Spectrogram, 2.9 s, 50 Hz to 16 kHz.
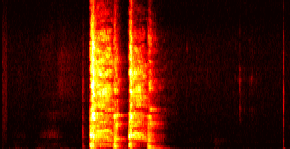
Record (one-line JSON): {"cough_length": "2.9 s", "cough_amplitude": 10851, "cough_signal_mean_std_ratio": 0.31, "survey_phase": "beta (2021-08-13 to 2022-03-07)", "age": "45-64", "gender": "Male", "wearing_mask": "No", "symptom_none": true, "smoker_status": "Never smoked", "respiratory_condition_asthma": false, "respiratory_condition_other": false, "recruitment_source": "REACT", "submission_delay": "1 day", "covid_test_result": "Negative", "covid_test_method": "RT-qPCR"}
